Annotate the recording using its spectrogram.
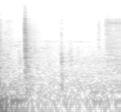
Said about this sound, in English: She opens the door to Darren.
